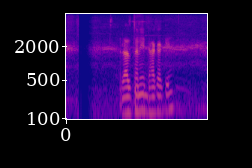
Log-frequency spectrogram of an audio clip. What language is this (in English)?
Bangla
